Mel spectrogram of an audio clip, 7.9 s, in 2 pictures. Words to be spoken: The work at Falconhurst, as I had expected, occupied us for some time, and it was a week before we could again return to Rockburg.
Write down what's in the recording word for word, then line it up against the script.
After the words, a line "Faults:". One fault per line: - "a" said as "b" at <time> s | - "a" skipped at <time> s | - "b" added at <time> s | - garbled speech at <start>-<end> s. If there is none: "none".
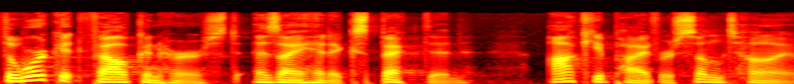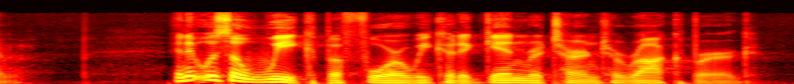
The work at Falconhurst, as I had expected, occupied for some time, and it was a week before we could again return to Rockburg.
Faults:
- "us" skipped at 3.3 s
